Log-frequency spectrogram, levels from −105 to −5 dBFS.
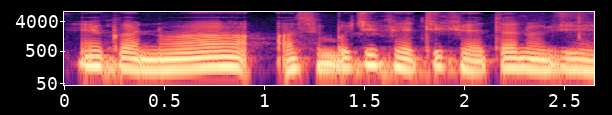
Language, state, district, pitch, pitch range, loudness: Idu Mishmi, Arunachal Pradesh, Lower Dibang Valley, 150 Hz, 140-165 Hz, -12 LUFS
